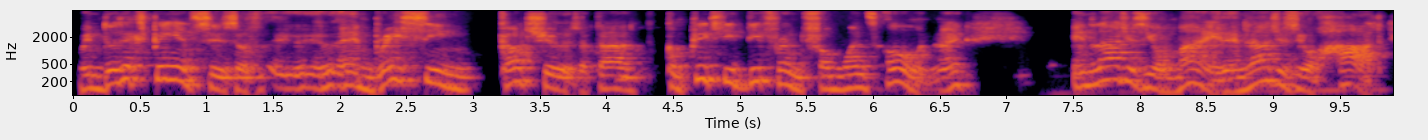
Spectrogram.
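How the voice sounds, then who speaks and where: A man's voice: fairly high pitch, lively intonation, measured pace, warm tone. A middle-aged man from France, a business coach, talks through an interview with lots of restarts and fillers. His voice sounds roomy and echoey, and the audio is dull and lo-fi, like a remote call. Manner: hesitant, many restarts and fillers. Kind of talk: conversational interview.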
